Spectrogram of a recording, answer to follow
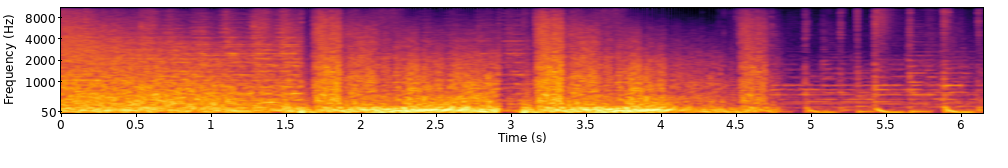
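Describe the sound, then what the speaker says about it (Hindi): Continuous artillery bombardment during Israeli strikes on Hezbollah: a dense, roaring rumble of heavy booms and blasts that fades into scattered sharper pops and cracks at the end, with no voices. "तो देखिए, लगातार बमबारी जारी है"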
